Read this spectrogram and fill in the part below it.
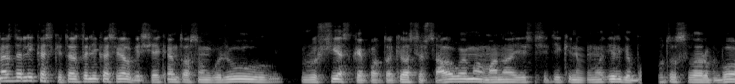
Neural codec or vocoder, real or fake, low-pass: none; real; 7.2 kHz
